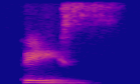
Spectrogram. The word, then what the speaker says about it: this: d como una Z no es tan fuerte como una t porque es un sonido dental entonces tú dices this por lo tanto tú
